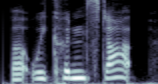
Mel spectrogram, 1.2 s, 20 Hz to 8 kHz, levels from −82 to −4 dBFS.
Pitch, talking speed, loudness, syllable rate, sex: 235 Hz, 200 wpm, -15 LUFS, 4.3 syllables/s, female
